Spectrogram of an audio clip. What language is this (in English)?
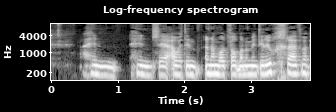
Welsh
